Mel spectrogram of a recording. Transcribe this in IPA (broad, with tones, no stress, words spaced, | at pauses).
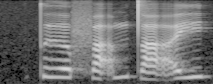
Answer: t̪ɨ˧ə̯fa̰˧˥m t̪a̰˧˥j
